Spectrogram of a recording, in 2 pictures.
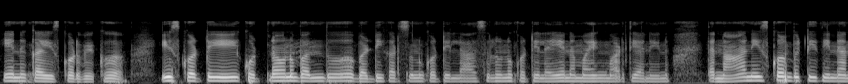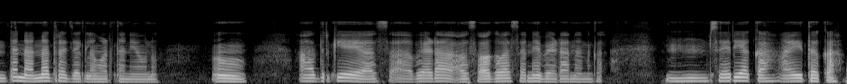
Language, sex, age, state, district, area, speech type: Kannada, female, 45-60, Karnataka, Bangalore Rural, rural, spontaneous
